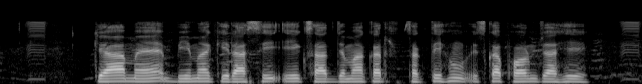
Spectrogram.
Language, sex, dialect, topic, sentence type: Hindi, male, Garhwali, banking, question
